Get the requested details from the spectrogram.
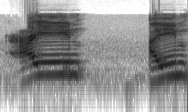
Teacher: தொண்டையின் நடுப்பகுதியில் சற்று முயற்சி செய்கிற பொழுது வெளியாகும்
